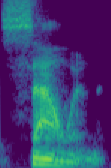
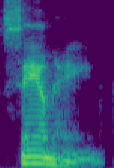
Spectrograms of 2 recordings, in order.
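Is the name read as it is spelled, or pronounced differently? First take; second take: differently; as spelled. First: The name is not read as it is spelled. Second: The name is read out as it is spelled. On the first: This is how the singer says it in his songs. "in all the songs, he pronounces it Samhain" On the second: This is how most people would read the name. "the average person is going to read that as Sam Hain"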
